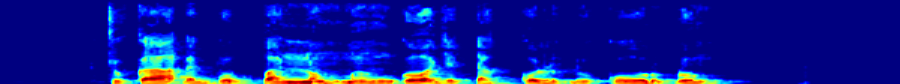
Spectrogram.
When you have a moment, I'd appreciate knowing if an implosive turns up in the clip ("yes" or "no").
yes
